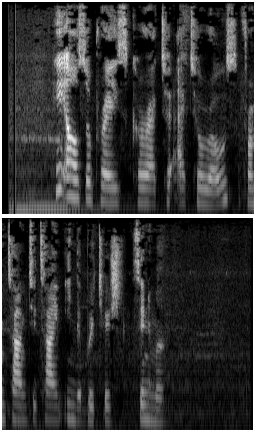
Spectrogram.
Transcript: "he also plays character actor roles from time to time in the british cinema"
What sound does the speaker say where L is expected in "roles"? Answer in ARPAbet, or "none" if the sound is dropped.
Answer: none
